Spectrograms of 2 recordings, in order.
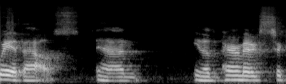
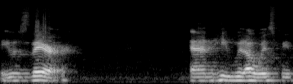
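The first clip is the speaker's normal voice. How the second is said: choked-up voice, cracking and breaking with emotion; 2 semitones lower than usual. Speaker remembering how hard he fought to get home to them, choked up. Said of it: "I can't talk".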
